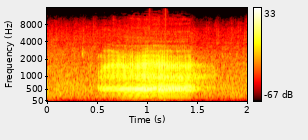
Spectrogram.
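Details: On the morning after a day of very rough seas, on 26 November 2023, a Steller sea lion gives a single drawn-out, throaty bellow lasting about a second.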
